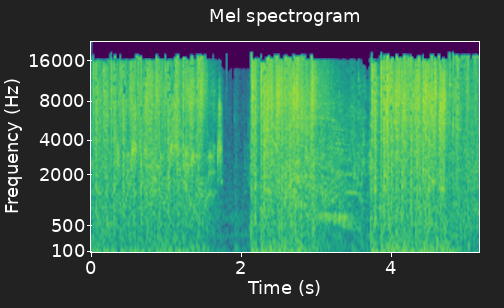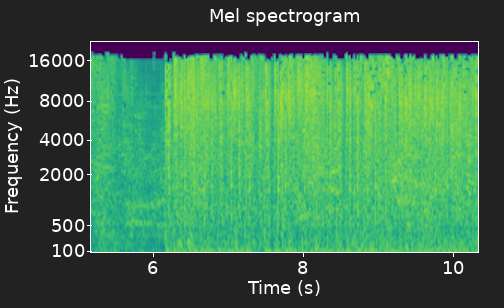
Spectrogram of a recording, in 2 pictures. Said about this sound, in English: I really hope that y'all like the sound of the Avenger just firing constantly, because that's what you're gonna get for this final mission, apparently.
